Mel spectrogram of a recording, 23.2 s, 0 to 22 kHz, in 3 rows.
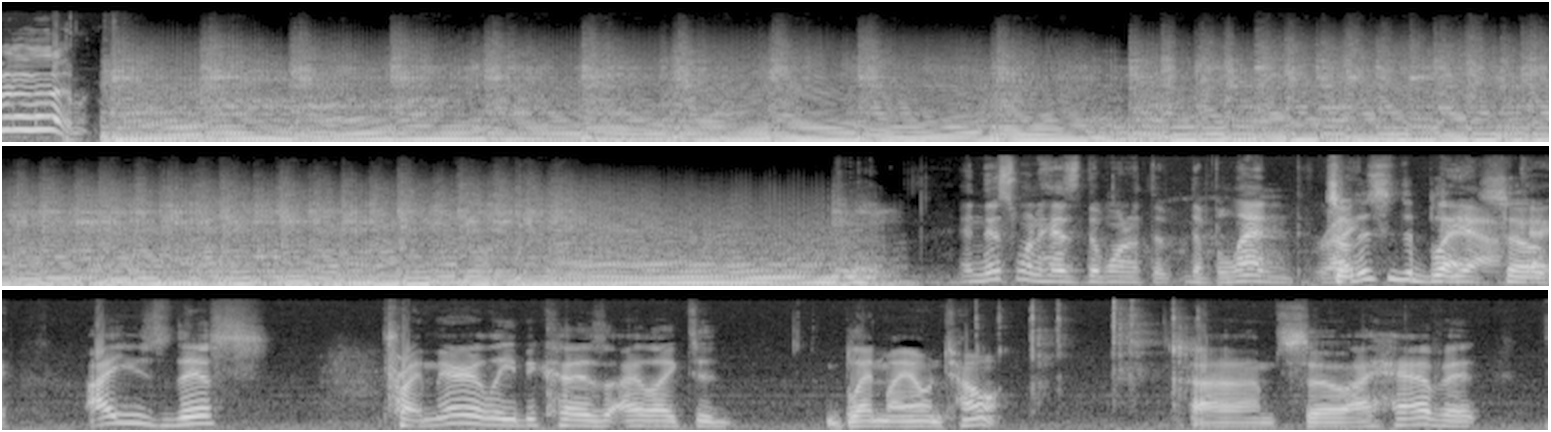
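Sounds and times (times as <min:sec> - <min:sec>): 
bass guitar played through a chorus effect: 0:00.4 - 0:12.5
speech: 0:12.7 - 0:16.8, 0:17.4 - 0:23.1.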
